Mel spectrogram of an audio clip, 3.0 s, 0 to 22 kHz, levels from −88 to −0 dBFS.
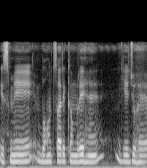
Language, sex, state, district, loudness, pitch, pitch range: Chhattisgarhi, male, Chhattisgarh, Rajnandgaon, -17 LUFS, 160 Hz, 155-165 Hz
